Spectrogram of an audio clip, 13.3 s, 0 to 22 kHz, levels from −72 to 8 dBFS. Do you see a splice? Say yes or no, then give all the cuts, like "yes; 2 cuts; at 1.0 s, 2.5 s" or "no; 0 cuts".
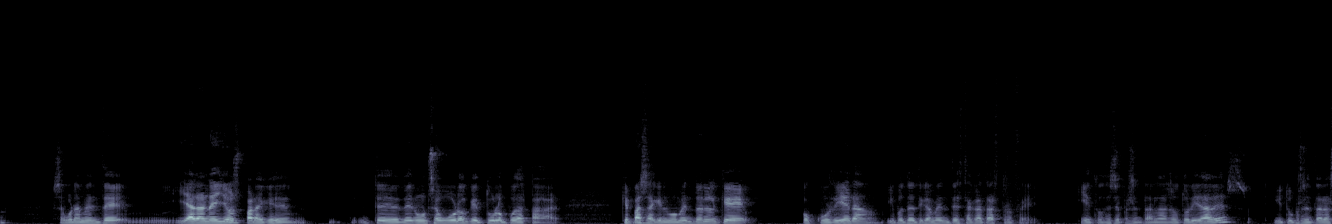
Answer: no; 0 cuts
